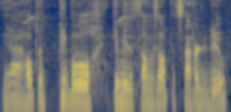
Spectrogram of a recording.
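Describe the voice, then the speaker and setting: Male vlogger, raspy from allergies, chatty tour-guide manner, greets viewers by name; phone mic outdoors, light traffic hiss. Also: high-pitched, brisk, dark tone. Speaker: livestream vlogger. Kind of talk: casual live walking tour. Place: outdoors on a town street. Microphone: handheld phone.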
